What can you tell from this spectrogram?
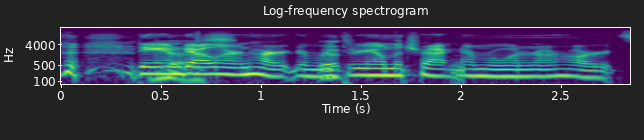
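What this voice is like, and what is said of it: Put-on strong Southern American accent. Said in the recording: “I got the accent, but I can put it on if I need to ... very strong Southern accent”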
